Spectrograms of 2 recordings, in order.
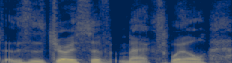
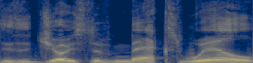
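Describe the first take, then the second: First: It is said in a natural, everyday speaking voice. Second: It is said in a put-on radio announcer voice.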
